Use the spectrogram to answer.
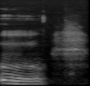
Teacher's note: When epsilon runs into oo, it just makes a longer oo, stretched out. · short o gives us ooh when they run into each other when epsilon runs into you it just makes a longer ooh stretched out that's that circumflex telling you to really stretch it out ooh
